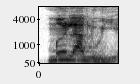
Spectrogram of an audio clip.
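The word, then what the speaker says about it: melalui: মেলালুই, এখানে রস্যই না দিয়ে অন্তস্থায় রস্যি দিলে আরও উচ্চারণটা ভালো হয়, মেলালুই, এরকমটা মাধ্যমে।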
